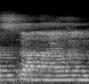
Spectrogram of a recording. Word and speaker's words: Staten Island: That's one word, Staten Island, if you want to pronounce it correctly.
